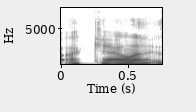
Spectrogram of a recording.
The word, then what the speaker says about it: aquela: And for aquela, is it open or closed? – Opened. – Could you give us pronunciation on that too? – Aquela. So pay attention. Masculine form is aquele, closed. And the feminine, aquela. It's opened.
